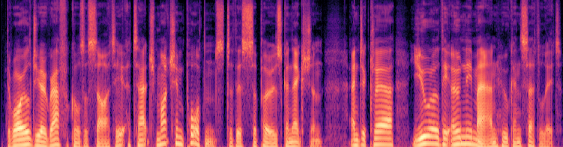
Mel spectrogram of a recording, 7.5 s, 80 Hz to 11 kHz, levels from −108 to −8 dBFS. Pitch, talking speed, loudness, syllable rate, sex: 110 Hz, 175 wpm, -20 LUFS, 6.0 syllables/s, male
